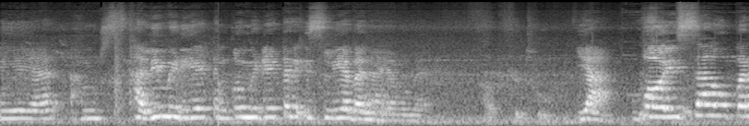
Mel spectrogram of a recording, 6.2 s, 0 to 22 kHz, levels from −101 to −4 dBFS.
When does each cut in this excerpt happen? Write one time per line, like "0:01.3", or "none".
0:01.8
0:05.2

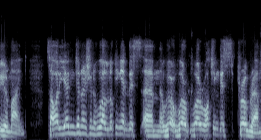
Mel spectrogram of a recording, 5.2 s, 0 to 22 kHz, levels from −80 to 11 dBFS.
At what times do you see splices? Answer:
none

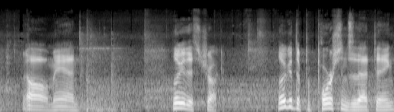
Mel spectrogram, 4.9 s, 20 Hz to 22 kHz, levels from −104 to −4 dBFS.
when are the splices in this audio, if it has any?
0:01.9

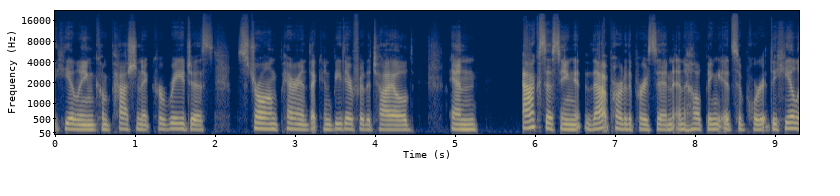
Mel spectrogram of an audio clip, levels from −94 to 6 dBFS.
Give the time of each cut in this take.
none

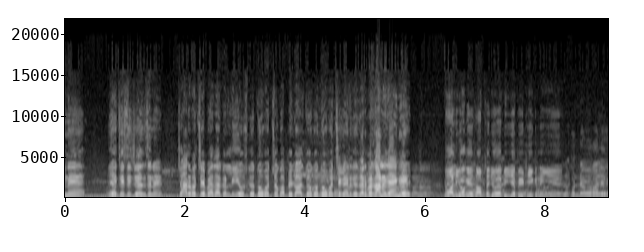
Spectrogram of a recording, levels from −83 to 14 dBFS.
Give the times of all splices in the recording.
0:06.3

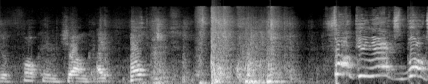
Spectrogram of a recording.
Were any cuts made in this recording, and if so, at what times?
0:01.3

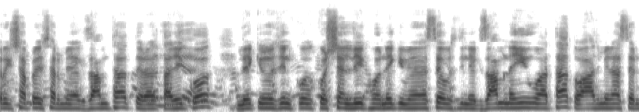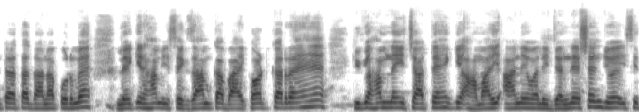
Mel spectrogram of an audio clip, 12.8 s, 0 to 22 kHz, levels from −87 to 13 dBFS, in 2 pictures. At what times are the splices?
none

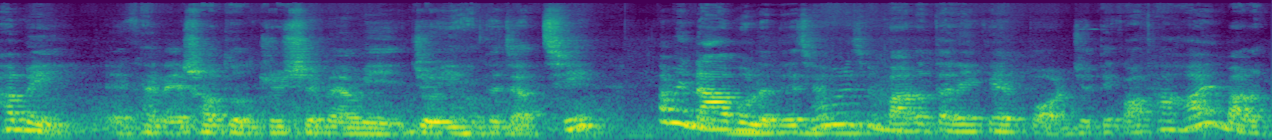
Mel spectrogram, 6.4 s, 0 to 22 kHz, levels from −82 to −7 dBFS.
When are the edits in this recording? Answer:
0:03.1

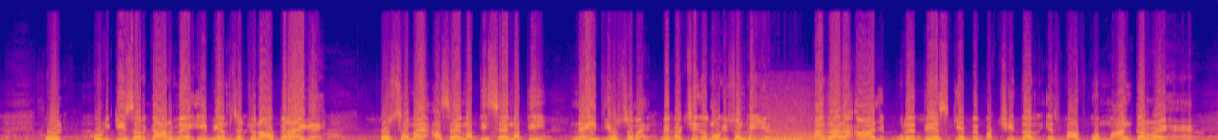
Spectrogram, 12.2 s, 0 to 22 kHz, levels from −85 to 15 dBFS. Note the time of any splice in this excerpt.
none

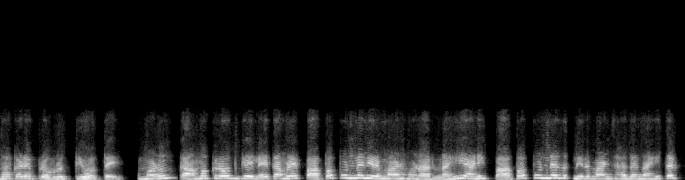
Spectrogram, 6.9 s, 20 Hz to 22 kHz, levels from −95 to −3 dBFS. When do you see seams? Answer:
0:01.3

